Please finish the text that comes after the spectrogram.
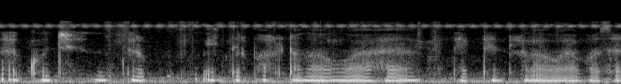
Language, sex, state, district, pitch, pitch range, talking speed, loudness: Hindi, female, Uttar Pradesh, Muzaffarnagar, 180 Hz, 140-185 Hz, 155 wpm, -17 LUFS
